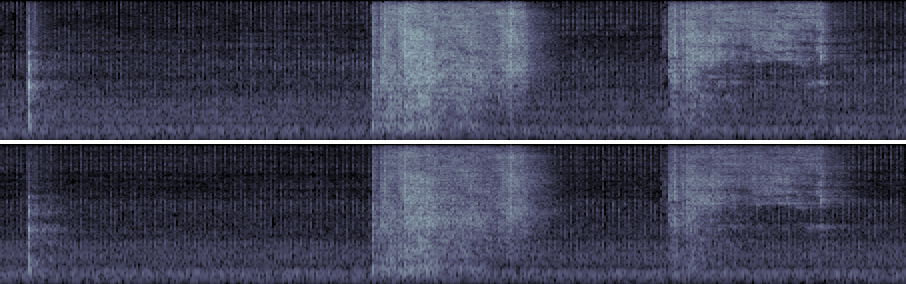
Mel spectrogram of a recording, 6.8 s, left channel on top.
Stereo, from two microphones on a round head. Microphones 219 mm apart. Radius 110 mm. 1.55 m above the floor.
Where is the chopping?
50° left (ahead or behind), 1.1 m.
